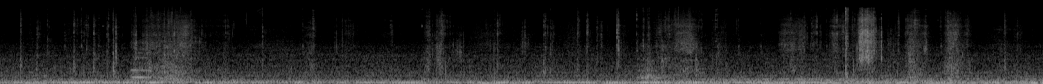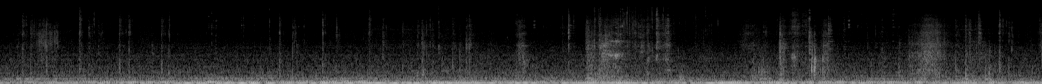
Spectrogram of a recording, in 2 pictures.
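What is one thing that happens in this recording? Metal locker doors clank and creak open.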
